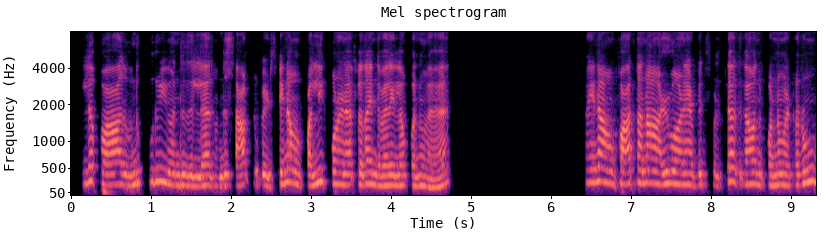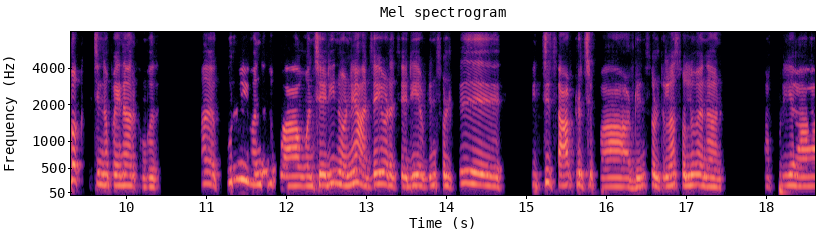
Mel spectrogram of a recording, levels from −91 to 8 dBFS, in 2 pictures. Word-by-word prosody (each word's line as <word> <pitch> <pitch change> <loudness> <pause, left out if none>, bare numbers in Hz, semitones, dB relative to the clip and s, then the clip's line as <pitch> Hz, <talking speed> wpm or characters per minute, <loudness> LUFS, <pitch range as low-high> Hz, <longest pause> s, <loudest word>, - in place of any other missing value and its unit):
"இல்லப்பா 215 -5 0
அது 200 - -1
வந்து 215 +4 0
குருவி 250 0 +1
வந்ததுல்ல, 185 -2 +1
அது 175 - -7
வந்து 190 +3 0
சாப்ட்டுப் 445 - -1
போய்டுச்சுன்னு" 355 - 0
ஏன்னா 240 0 +3
அவன் 200 -3 -4
பள்ளிக்கு 240 +6 +1
போன 210 -1 +1
நேரத்தில 200 0 0
தான் 215 -1 +2
இந்த 180 - -1
வேலை 185 0 +3
எல்லாம் 185 +1 -2
பண்ணுவேன். 170 -2 0 1.9
ஏன்னா 255 +2 +4
அவன் 220 -2 -2
பாத்தான்ன்னா, 230 +2 +2
அழுவானே 210 0 +2
அப்டின்னு 195 +1 -5
சொல்ட்டு, 180 +9 -3
அதுக்காக 205 -3 0
வந்து 200 -2 -4
பண்ண 185 +1 +1
மாட்டான். 195 +1 -3
ரொம்ப 260 +4 +3 0.3
சின்ன 200 -2 0
பையனா 190 0 +2
இருக்கும்போது, 160 -3 -4 0.6
அ - - -1 0.3
"குருவி 285 +5 +2
வந்துதுப்பா, 205 -2 -1 0.2
உன் 175 -1 -1
செடின்னோன்னே, 195 +1 +3
அஜய்யோட 200 +3 +1
செடி 175 +2 +1
அப்டின்னு 185 +2 -5
சொல்ட்டு, 180 +5 -2 0.8
பிச்சு 220 +6 -3
சாப்ட்ருச்சுப்பா" 190 -5 0 0.2
அப்டின்னு 160 +4 -2
சொல்ட்டுல்லாம் 185 +2 0
சொல்லுவேன் 185 -2 +2
நானு. 155 -1 -2 0.6
"அப்படியா?" 185 0 -2
195 Hz, 160 wpm, -20 LUFS, 180-215 Hz, 1.9 s, ஏன்னா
